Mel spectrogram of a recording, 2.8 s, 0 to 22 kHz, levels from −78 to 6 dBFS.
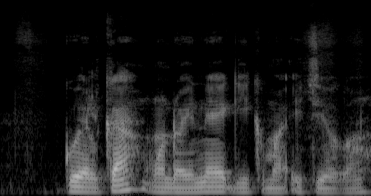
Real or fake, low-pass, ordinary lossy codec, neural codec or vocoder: real; none; none; none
